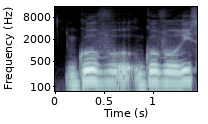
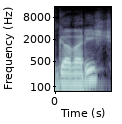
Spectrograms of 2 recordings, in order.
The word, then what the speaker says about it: говоришь: Du coup, quand je vois Govoris, alors que ça se prononce Gavarish, enfin, vous voyez, vaut mieux apprendre l'alphabet cyrillique directement comme ça et pas s'aider de l'alphabet latin, quoi.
